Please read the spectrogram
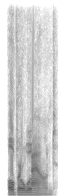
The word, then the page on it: overwound: American English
